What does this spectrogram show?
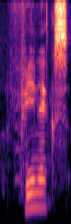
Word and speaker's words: Fenix: This is the Sofirn, or I'm sorry, the Fenix, I believe they prefer it to be pronounced, Fenix CL28R.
